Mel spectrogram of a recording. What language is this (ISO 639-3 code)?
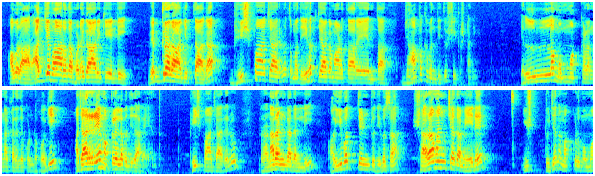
kan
